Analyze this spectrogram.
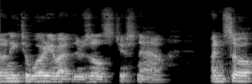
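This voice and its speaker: A man speaks with an English accent. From England. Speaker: writer and online creator. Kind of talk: interview.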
